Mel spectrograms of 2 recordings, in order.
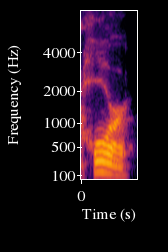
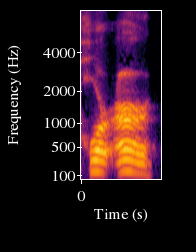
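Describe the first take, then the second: First: The word ends without a clear 'er' syllable. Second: The word ends with a clear added 'er' syllable. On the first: The speaker calls it wrong. "not horror" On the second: The speaker calls it right. "I have to add that er, er at the end"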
